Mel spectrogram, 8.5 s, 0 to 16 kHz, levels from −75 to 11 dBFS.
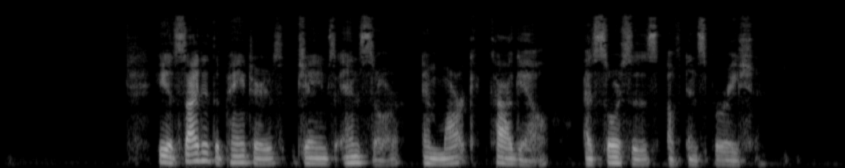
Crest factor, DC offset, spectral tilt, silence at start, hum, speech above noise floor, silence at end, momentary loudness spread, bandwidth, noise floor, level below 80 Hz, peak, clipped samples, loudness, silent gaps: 22 dB; under 0.1%; -5 dB/octave; 1.25 s; none; 48 dB; 0.8 s; 12 LU; 11.5 kHz; -76 dBFS; -60 dBFS; -8 dBFS; under 0.1%; -29 LUFS; none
